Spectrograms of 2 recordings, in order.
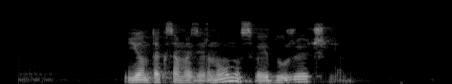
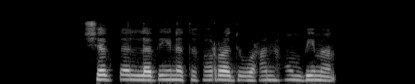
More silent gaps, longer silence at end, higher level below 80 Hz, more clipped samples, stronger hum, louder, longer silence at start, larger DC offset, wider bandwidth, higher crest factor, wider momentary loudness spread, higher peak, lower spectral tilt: neither; first, 1.05 s vs 0.8 s; first, -54 dBFS vs -66 dBFS; neither; neither; second, -28 LUFS vs -25 LUFS; first, 1.25 s vs 0.85 s; neither; about the same, 8.2 kHz vs 8 kHz; about the same, 20 dB vs 18 dB; second, 6 LU vs 9 LU; about the same, -10 dBFS vs -8 dBFS; about the same, -6 dB/octave vs -5.5 dB/octave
